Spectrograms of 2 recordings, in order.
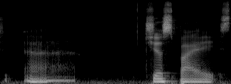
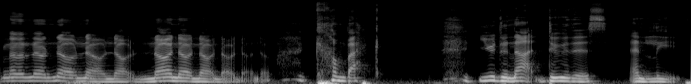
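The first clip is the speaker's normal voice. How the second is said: mock protest. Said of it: "I was like".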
